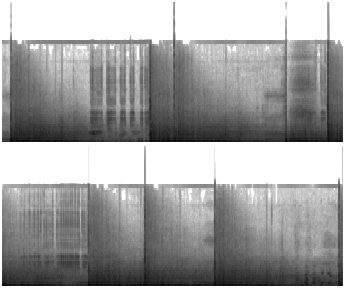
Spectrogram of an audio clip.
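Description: Carbide shooting: milk churns charged with calcium carbide and water, lit one after another with a torch flame. About six loud bangs go off at irregular intervals, each dying away slowly over a second or so.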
